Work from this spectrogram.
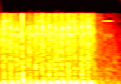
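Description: A shotgun loaded with fire rounds blasts in a video game firefight: a fast, loud, close burst of rapid shots that stops abruptly after about a second.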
